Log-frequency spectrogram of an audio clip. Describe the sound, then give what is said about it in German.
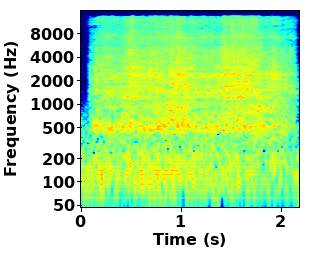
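A hand auger grinds steadily into ice, a continuous scraping rasp that starts abruptly and holds an even, loud level for a couple of seconds with no voices; holes being drilled in the ice in cold weather in rural Estonia. “Trotz bester, dickster Winterkleidung wird es für mich schon nach gut zwei Stunden so richtig frisch auf dem Eis und deshalb fange ich an, Eislöcher zu bohren, nur um mich warm zu halten”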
